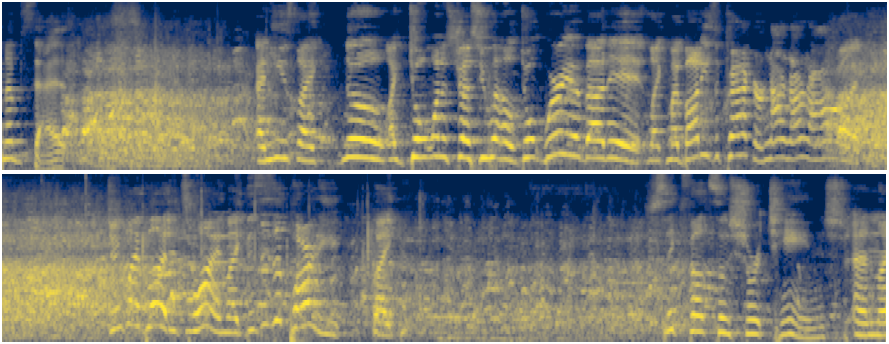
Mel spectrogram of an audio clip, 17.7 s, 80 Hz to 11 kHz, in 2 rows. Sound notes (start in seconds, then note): 0.6 audience laughs; 7.4 audience laughs; 13.0 audience laughs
